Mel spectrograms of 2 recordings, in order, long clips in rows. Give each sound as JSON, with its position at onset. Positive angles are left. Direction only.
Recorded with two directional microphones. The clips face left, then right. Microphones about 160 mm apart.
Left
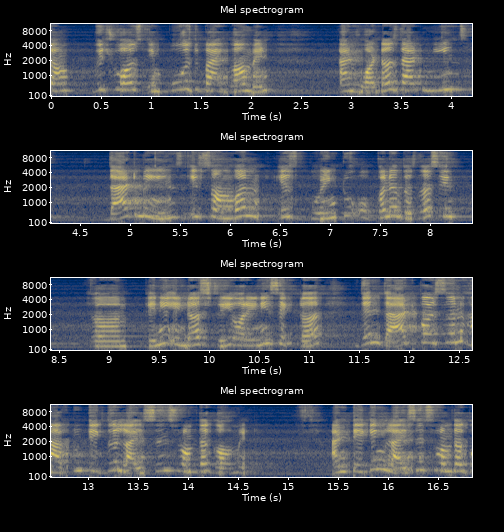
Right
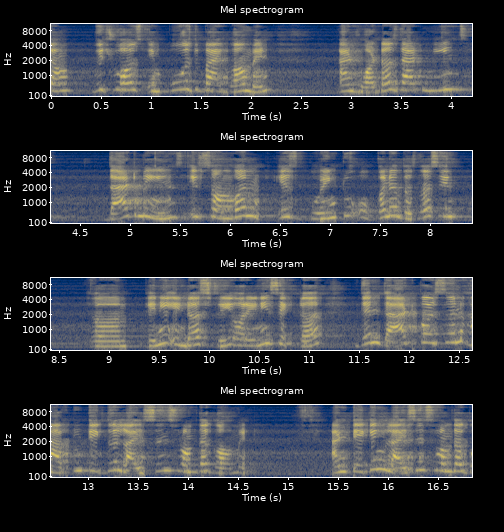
{"t": 0.0, "sound": "a sound", "side_deg": -15}
{"t": 0.6, "sound": "a woman's voice", "side_deg": -10}
{"t": 4.9, "sound": "a woman's voice", "side_deg": 25}
{"t": 5.8, "sound": "a woman's voice", "side_deg": -5}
